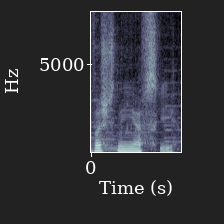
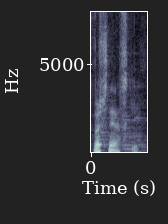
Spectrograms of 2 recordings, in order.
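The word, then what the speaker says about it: Wiśniewski: It's uh Vashnyfki. Yeah, it's Vashnyfki. I had to double check because I specifically had to ask my Polish colleague colleague how to pronounce this.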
